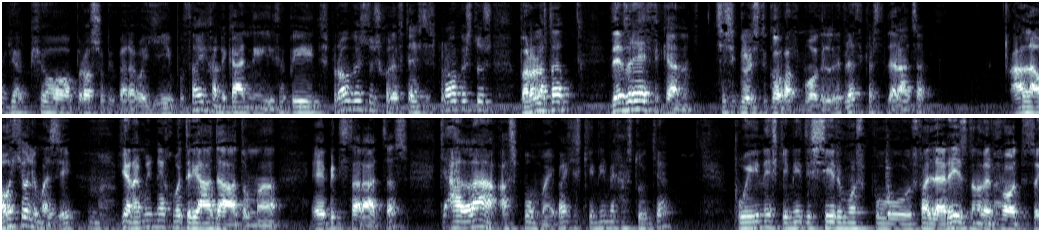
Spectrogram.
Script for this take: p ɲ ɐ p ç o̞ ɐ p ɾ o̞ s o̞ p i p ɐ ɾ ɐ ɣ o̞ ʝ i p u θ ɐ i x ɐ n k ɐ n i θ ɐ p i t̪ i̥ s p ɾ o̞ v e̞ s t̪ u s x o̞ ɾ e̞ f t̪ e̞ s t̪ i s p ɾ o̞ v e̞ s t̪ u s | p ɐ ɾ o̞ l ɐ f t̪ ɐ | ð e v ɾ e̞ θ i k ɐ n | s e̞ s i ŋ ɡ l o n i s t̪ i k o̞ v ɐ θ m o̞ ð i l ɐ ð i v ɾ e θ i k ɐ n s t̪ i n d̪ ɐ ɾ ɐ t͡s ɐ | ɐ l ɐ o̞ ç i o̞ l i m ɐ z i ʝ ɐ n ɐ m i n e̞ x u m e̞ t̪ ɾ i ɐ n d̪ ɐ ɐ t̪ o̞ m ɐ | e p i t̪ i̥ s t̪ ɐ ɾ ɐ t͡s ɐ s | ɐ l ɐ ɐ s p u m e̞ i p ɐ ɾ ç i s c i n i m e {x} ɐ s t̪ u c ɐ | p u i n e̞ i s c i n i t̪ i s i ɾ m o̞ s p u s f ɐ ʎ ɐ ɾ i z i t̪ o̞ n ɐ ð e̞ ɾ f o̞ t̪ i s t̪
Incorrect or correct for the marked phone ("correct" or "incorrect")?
correct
